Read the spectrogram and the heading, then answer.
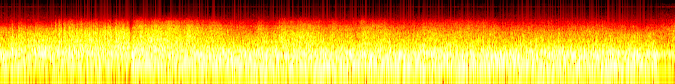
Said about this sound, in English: With this earth-shattering overture, played by Stuka bombers, World War II began.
